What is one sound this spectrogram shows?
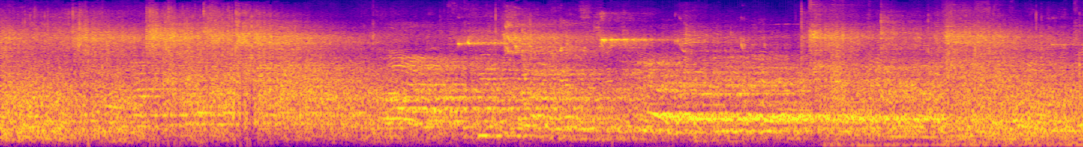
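Sticks clack and tap on a hard floor in a large echoing hall.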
